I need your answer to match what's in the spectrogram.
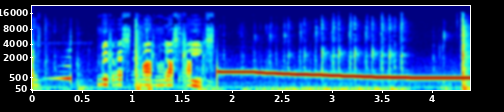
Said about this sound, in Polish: To są wykresy dźwiękowe, to znaczy mam teraz podaną funkcję mm, bez y, czyli y równa się 2 razy x. I teraz mogę sobie ten wykres mm, ten wykres może mi się pojawić poniekąd dźwiękowo.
